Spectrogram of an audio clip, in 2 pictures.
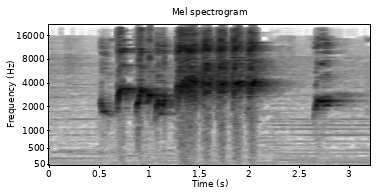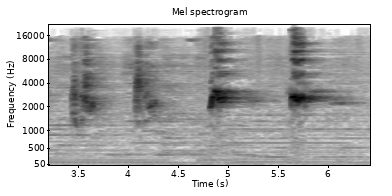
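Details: Trapping lure of a red-whiskered bulbul, also meant for training other birds: a rapid scratchy chattering burst of about one and a half seconds, then four clipped downslurred chirps spaced roughly a second apart; low hum beneath.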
